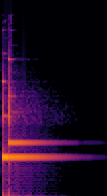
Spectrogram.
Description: alert bell ping wooden

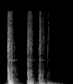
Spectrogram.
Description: sport soccer ball flat light drop bounce concrete; zapsplat

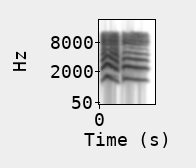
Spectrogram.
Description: leisure toy squeaky

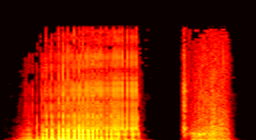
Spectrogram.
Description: shoe sneaker pull stretch open; foley; zapsplat

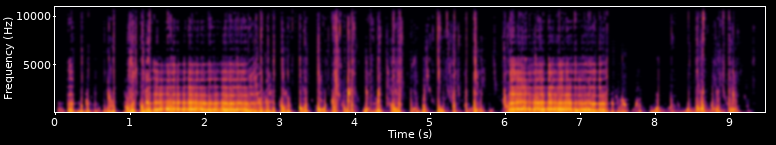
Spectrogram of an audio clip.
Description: nature water gurgle light shallow bubble

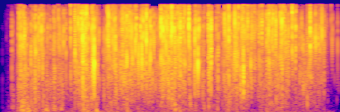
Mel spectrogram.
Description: foley packaging wrapped item cellophane movements

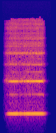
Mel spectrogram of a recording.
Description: musical pipe metal blow over top whistle tuned

